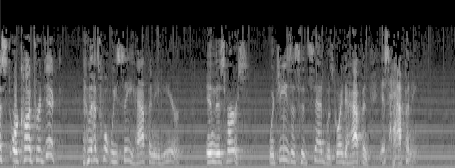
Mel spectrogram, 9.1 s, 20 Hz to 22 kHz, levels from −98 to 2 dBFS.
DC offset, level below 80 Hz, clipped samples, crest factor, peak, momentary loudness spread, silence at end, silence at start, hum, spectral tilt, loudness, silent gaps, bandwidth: 0.3%; -42 dBFS; under 0.1%; 18 dB; -2 dBFS; 23 LU; 0 s; 0 s; none; -3.5 dB/octave; -19 LUFS; none; 11.5 kHz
